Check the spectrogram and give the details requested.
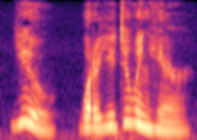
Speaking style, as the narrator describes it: she exclaimed

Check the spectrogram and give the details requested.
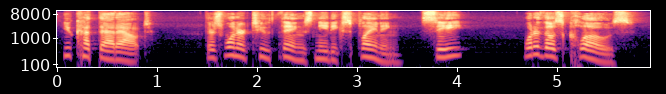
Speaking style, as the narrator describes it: snapped

